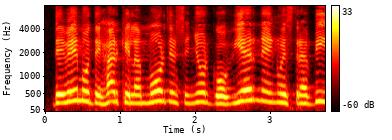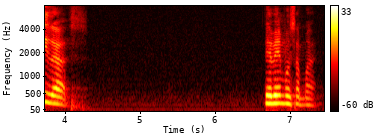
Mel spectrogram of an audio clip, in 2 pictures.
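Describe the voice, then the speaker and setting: A man's voice: very high voice, clear, resonant tone. A male pastor preaching a sermon in church. He quizzes the congregation with rhetorical questions and repeats key phrases for emphasis.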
